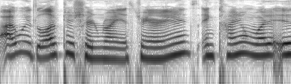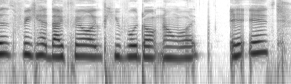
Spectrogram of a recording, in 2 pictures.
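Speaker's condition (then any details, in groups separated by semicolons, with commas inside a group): Spastic cerebral palsy, mixed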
